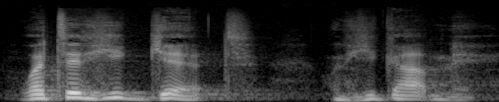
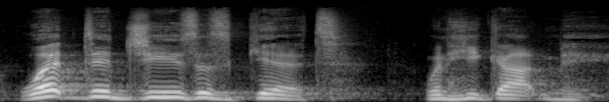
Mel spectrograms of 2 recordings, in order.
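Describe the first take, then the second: First: Softer, lower, sobering question; hushed repeat. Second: Said in the usual way. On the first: Real, not acted. Preacher has congregation question themselves, hushed and reflective. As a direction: let the question sink in quietly.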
